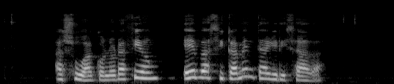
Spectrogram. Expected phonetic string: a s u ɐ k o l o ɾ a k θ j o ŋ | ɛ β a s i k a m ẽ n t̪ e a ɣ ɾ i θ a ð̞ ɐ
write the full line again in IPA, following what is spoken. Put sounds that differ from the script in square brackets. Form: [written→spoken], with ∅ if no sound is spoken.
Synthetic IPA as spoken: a s u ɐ k o l o ɾ a [k→∅] θ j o ŋ | ɛ β a s i k a m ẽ n t̪ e a ɣ ɾ i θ a ð̞ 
